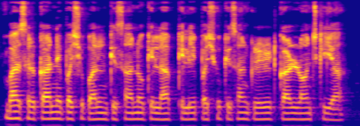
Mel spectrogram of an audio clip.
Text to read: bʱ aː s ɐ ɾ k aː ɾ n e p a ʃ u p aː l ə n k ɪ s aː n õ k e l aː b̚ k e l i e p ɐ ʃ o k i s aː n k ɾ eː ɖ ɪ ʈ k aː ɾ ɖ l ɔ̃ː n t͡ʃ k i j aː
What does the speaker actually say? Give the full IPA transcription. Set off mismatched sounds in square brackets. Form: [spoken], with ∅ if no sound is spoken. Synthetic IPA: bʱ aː s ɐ ɾ k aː ɾ n e p [ɐ] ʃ u p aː l ə n k ɪ s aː n õ k e l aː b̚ k e l i e p ɐ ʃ [u] k [ɪ] s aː n k ɾ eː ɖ ɪ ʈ k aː ɾ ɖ l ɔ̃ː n t͡ʃ k i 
